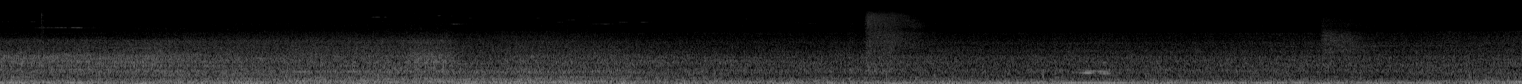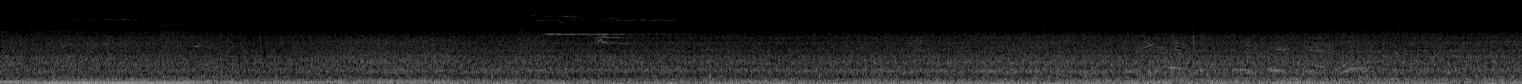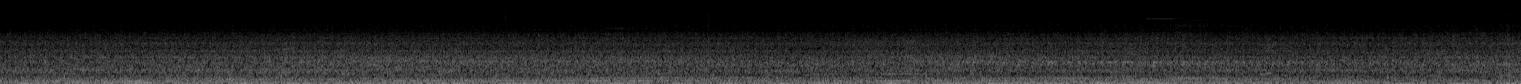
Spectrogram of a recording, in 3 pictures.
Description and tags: High School Exterior Ambience (Morning)
Here is some ambience of the exterior of my high school in the morning. In the recording, I begin at the end of the parking lot and finish the recording just outside the entrance to the school. You will most prominently hear the sounds of school buses' engines running, their air brakes, and a few pulling out of the school. Recorded with the Zoom H4N.
high, school, buses, exterior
